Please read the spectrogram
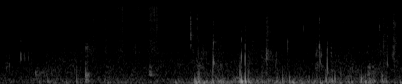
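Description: Faint, irregular clicks and taps from handling at a computer desk, with a soft low knock about two and a half seconds in.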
